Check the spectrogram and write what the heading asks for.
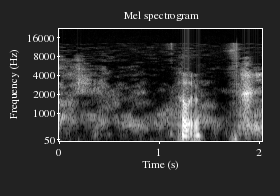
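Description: A quiet pause, then a brief, soft spoken 'hello' about a second in and a short vocal sound just after.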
